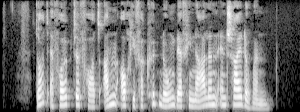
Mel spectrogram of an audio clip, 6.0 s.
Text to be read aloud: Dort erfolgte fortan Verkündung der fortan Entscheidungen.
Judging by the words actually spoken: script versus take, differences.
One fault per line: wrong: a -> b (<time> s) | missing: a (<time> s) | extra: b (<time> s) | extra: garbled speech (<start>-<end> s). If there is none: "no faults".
extra: auch die (2.3 s)
wrong: fortan -> finalen (3.7 s)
